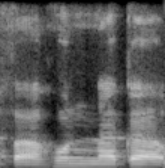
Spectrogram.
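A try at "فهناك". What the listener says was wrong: Fahunaka, jangan ada tasydidnya. Fahunaka dibaca biasa saja.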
